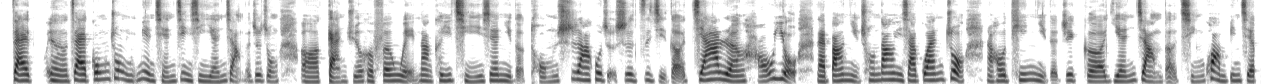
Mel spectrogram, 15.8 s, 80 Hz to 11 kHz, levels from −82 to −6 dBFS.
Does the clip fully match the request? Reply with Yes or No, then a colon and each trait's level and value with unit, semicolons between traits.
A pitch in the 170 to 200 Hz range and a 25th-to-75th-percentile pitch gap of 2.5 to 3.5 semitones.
No: high, 220 Hz; average, 3.2 semitones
